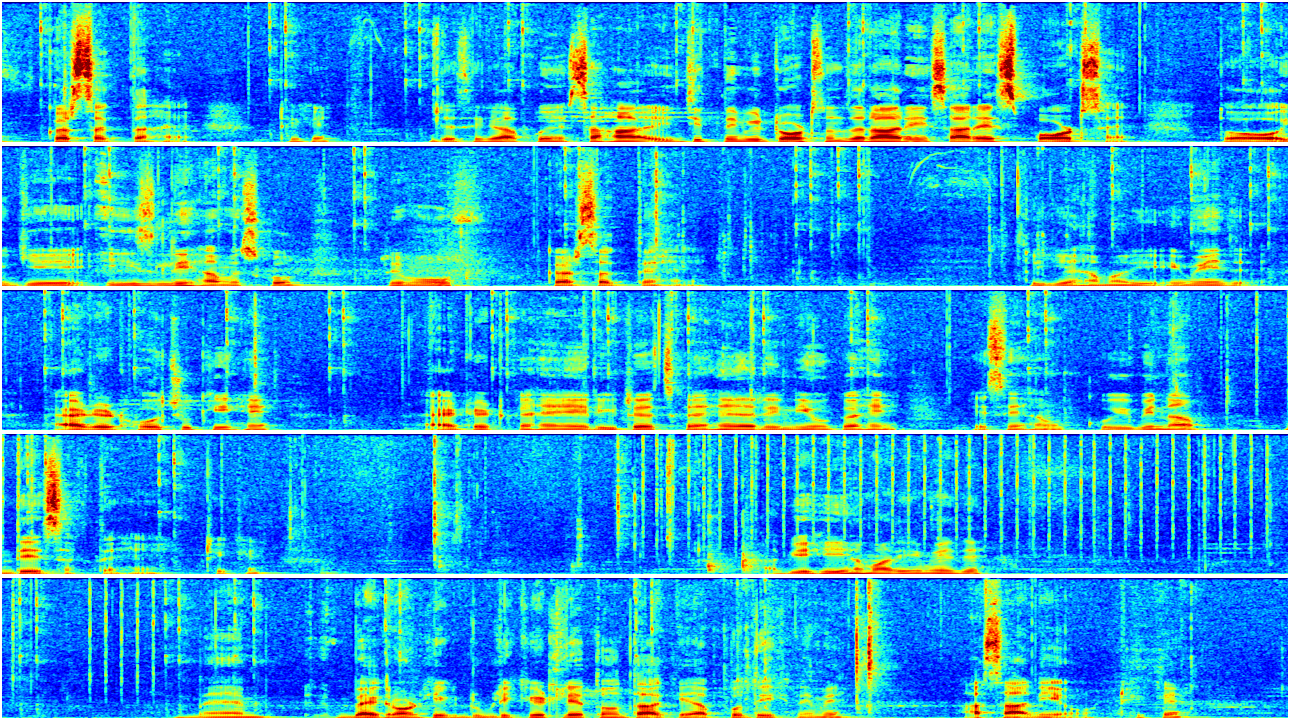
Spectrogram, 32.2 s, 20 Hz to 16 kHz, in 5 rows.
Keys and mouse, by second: 0.2 space, 1.3 click, 8.7 space, 9.3 ctrl+alt+click, 9.9 ctrl+z, 10.2 space, 10.4 ctrl+alt+click, 11.8 space, 12.0 click, 12.3 space, 12.7 ctrl+click, 13.4 ctrl+space, 13.6 click, 13.9 space, 14.5 click, 22.1 v, 25.7 v, 25.8 shift+click, 27.7 right click, 28.9 click, 30.0 Return.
